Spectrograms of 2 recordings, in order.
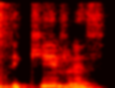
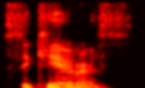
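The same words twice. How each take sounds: First: Said in the usual way. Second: "siquirres" squeezed to two syllables, sounding like "sikres"; Limón Creole pronunciation. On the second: Shown as a demonstration. Panelist shows the Creole form of the town name, "siquirres" as "sikres". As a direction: say "siquirres" the Creole way, dropping the middle vowel. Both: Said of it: "no decimos siquirres".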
